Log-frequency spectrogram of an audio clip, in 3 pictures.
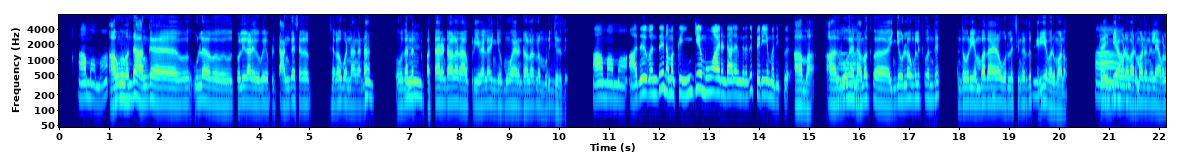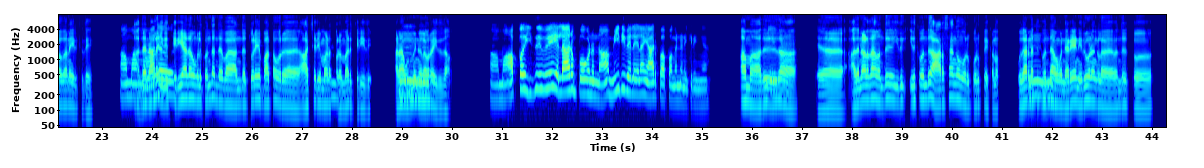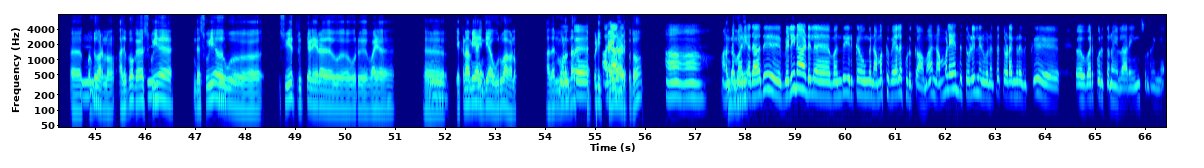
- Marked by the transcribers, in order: other noise; drawn out: "அங்க"; in English: "எக்கனாமியா"
- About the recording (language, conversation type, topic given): Tamil, podcast, ஊழியர் என்ற அடையாளம் உங்களுக்கு மனஅழுத்தத்தை ஏற்படுத்துகிறதா?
